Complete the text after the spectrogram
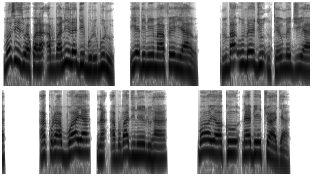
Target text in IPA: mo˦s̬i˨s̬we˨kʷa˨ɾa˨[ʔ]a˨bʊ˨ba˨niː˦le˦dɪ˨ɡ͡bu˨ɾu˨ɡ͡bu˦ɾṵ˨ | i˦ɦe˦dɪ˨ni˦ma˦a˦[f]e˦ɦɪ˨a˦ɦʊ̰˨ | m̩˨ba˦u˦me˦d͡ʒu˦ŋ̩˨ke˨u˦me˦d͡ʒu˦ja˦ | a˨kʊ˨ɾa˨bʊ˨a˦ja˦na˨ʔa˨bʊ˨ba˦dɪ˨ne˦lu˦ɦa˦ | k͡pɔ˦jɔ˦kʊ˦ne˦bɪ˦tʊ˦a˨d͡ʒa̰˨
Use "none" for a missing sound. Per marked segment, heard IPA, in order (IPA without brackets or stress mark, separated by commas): ʔ, f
